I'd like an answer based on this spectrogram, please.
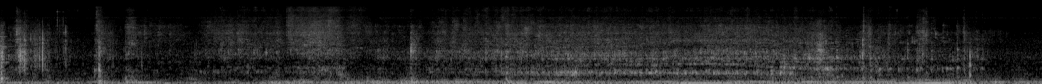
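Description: Water running steadily into a container, after a couple of knocks near the start.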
